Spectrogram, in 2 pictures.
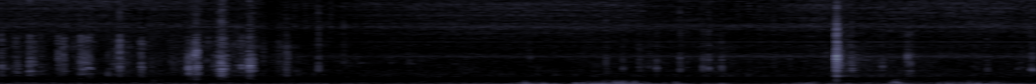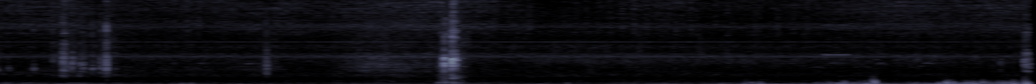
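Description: Scattered clicks and knocks of handling as a bass is hung on a hand-held fish scale, with louder thumps about three seconds in and near the end. A steady low rumble runs underneath.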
